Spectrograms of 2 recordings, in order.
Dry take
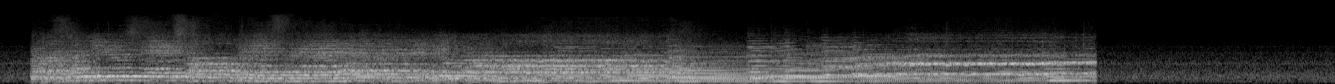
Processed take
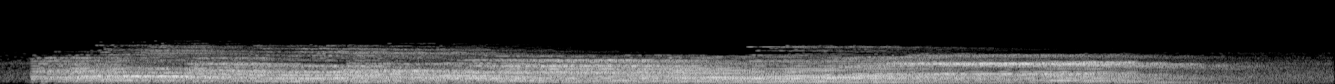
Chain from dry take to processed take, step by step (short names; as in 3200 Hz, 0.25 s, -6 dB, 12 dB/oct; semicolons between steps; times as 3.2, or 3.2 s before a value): loudest bins only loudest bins 32; frequency-shifting echo 0.323 s, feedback 57%, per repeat -42 Hz, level -7 dB; non-linear reverb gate 0.46 s rising, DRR 0 dB; gain +3 dB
